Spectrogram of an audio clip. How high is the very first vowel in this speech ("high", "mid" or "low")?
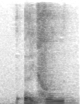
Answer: mid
